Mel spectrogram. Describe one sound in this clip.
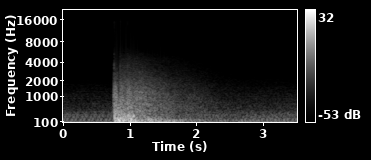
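A heavy gun fires with a loud boom that rumbles away slowly.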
